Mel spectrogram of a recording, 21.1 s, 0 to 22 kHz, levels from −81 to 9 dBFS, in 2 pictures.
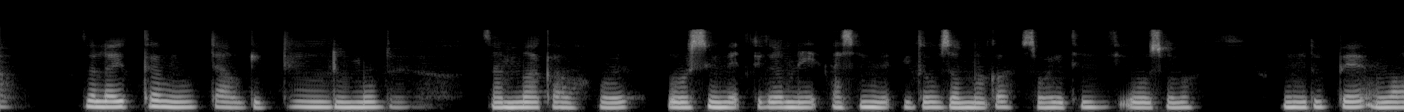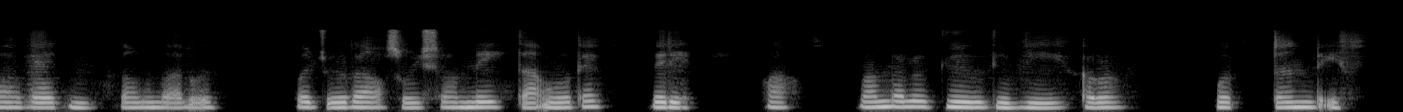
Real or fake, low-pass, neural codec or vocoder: fake; 7.2 kHz; codec, 16 kHz, about 1 kbps, DyCAST, with the encoder's durations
